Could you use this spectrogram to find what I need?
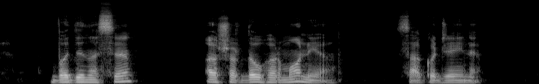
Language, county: Lithuanian, Kaunas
